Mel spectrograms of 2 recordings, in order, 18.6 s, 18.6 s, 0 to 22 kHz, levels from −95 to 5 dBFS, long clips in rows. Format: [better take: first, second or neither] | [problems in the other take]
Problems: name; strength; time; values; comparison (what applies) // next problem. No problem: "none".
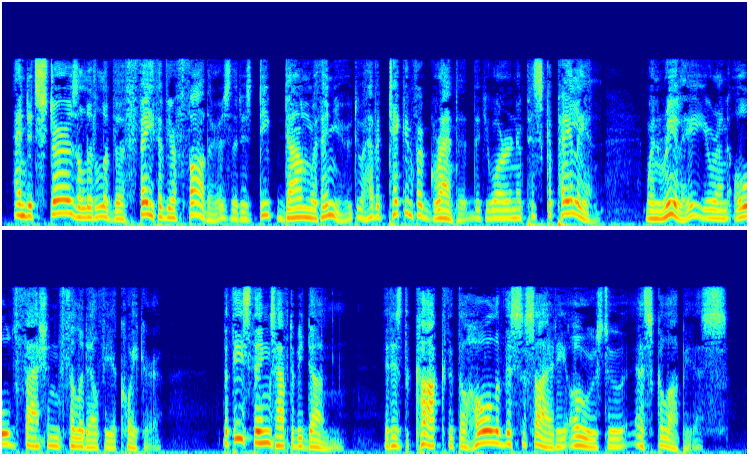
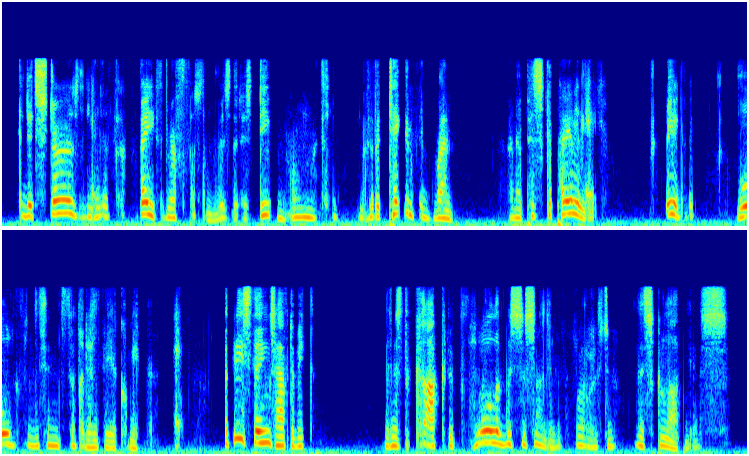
first | noise reduction (neural diffusion model UNIVERSE++)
